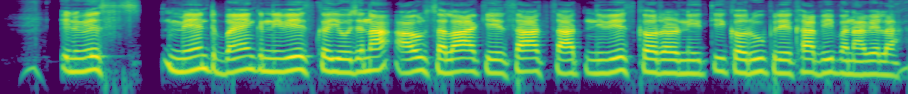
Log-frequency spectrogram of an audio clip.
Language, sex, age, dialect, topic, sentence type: Bhojpuri, male, 25-30, Western, banking, statement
